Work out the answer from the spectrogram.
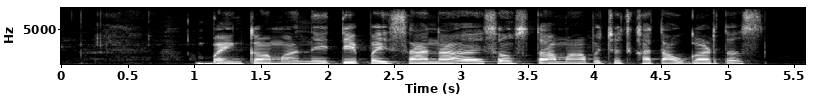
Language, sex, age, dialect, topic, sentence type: Marathi, female, 18-24, Northern Konkan, banking, statement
